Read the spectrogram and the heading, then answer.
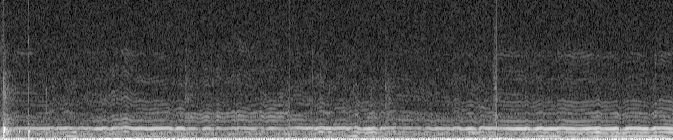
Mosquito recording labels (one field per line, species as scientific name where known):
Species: Culex quinquefasciatus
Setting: cup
